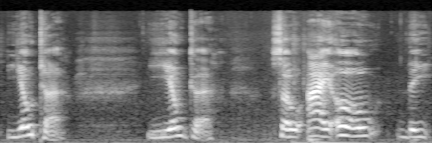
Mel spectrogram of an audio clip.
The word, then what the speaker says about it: iota: the mispronounced name like iota is how you write out the name for that letter in the Greek alphabet but it's pronounced yota Janka so I owe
